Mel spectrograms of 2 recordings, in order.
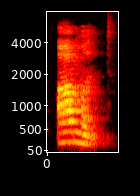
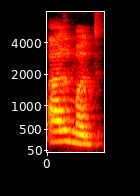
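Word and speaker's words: almond: silent होगा खाफ अं आमंड अब इसको एलमेंट अक्सर लोग एलमेंट पढ़ रहे होते हैं तो इट इज रॉन्ग ओके इसमें हम एल को साइलेंट रखते हैं आट आट इसके बाद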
